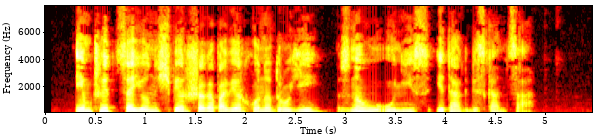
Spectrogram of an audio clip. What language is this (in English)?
Belarusian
